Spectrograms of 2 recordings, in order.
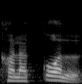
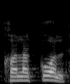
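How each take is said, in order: The two takes are said the same way.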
